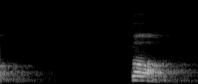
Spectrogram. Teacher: সামনের নিচের দাঁতের সঙ্গে জীবের আগা লাগিয়ে উচ্চারিত হবে ত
